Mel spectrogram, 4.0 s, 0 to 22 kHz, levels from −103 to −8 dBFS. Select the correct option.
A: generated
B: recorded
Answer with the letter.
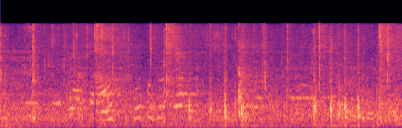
B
